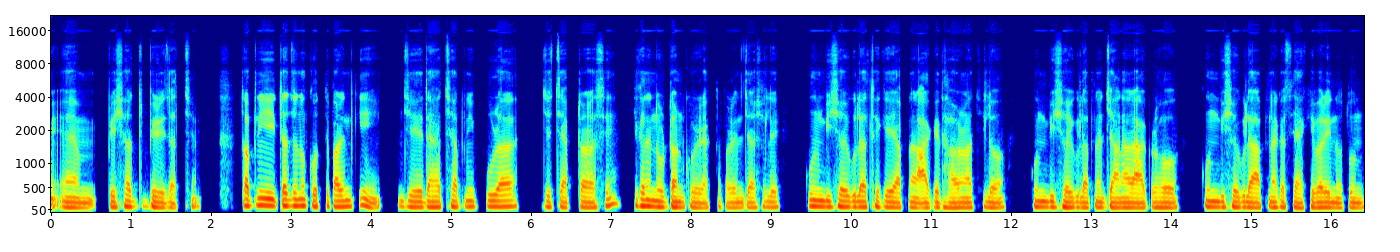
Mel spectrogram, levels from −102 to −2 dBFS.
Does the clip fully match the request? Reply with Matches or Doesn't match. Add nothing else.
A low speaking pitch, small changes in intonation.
Matches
